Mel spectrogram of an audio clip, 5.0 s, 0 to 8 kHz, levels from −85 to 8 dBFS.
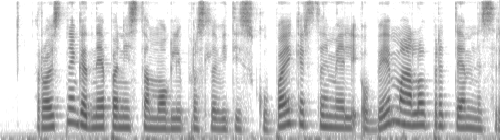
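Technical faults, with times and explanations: No technical faults turn up anywhere in this speech recording, so there's nothing to flag.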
